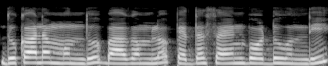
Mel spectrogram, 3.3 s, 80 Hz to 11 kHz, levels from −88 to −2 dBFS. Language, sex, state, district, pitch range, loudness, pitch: Telugu, female, Telangana, Mahabubabad, 230-250 Hz, -15 LUFS, 235 Hz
